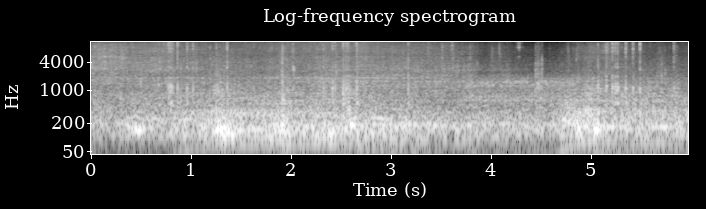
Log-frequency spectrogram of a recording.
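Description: The 2007 Volkswagen Jetta's 2.5-litre five-cylinder engine running at low speed, heard from inside the cabin, its low hum wavering a little in pitch. Under it, a steady hiss of tyres on a snowy road, with a few faint clicks.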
